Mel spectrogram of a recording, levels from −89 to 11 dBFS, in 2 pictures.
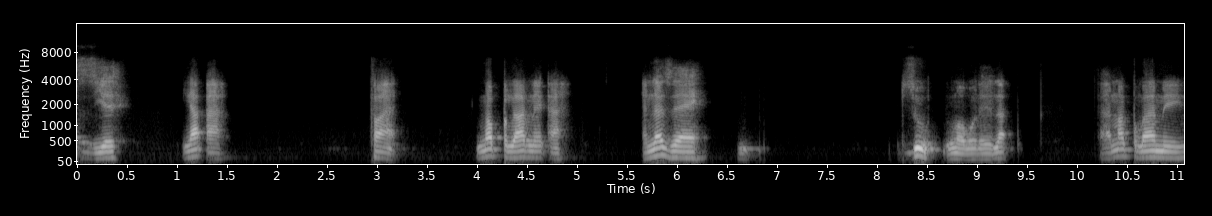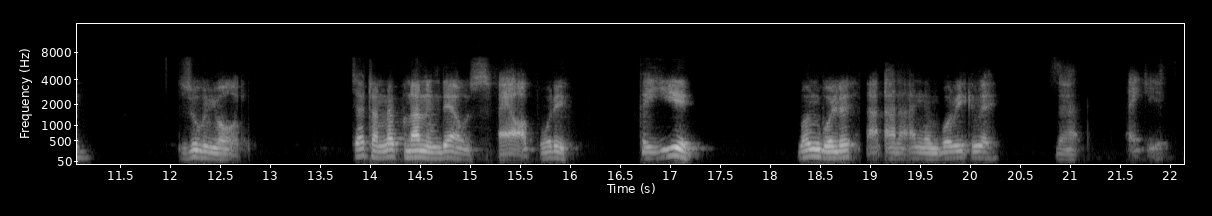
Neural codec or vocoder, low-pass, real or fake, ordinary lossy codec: codec, 16 kHz, 0.5 kbps, X-Codec, HuBERT features, trained on balanced general audio; 7.2 kHz; fake; Opus, 24 kbps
